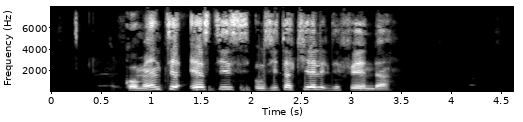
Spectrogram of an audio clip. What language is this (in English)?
Esperanto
